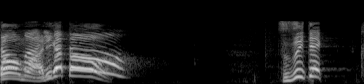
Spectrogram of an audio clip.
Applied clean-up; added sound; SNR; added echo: none; none; none; none.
